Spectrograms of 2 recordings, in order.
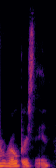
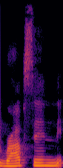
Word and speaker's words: Robson: Because I do believe that Robinson, I know I was saying his name wrong. I was saying Roberson. Wade Robson and Safe Chuck, they are trying to sue Michael Jackson's estate.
